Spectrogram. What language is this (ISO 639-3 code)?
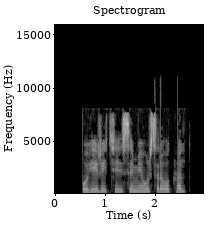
pus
